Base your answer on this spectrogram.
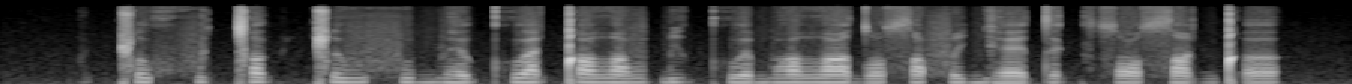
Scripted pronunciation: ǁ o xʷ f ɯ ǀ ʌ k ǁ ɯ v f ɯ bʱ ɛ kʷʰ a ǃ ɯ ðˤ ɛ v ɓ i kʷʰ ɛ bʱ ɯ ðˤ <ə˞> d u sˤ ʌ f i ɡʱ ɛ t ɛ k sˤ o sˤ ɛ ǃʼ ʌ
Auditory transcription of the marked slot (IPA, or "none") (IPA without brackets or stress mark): ʌ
